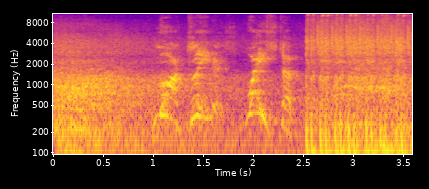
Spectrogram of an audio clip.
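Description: A man speaks in a low, gruff voice.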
